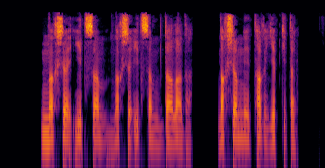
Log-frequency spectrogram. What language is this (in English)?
Uyghur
